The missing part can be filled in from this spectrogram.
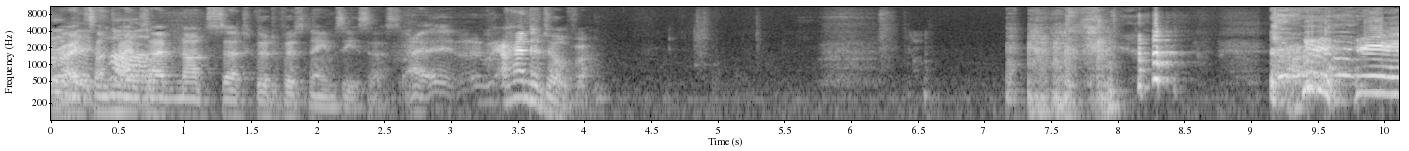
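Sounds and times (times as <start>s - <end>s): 
speech: 0.1s - 4.2s
harsh raspy coughing fit: 7.2s - 8.0s, 9.1s - 9.8s.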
